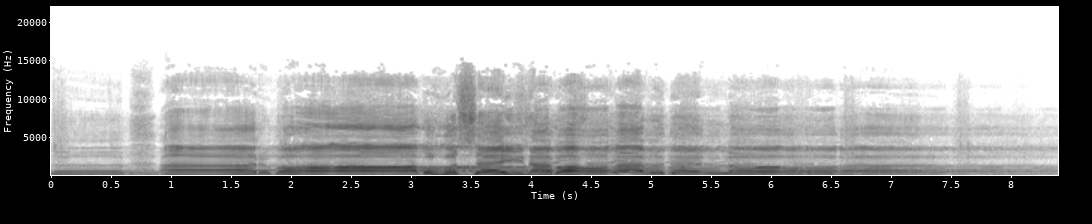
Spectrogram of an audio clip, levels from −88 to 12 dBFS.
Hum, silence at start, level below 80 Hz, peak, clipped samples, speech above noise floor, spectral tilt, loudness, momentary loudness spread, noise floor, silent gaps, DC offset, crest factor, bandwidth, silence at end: none; 0 s; -68 dBFS; -2 dBFS; under 0.1%; 24 dB; -3.5 dB/octave; -19 LUFS; 18 LU; -43 dBFS; none; under 0.1%; 18 dB; 14.5 kHz; 0.1 s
